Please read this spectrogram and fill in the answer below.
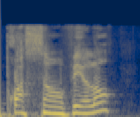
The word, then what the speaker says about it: Poisson Violent: Poisson Violent. – That's very good. That's absolutely spot on.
